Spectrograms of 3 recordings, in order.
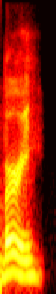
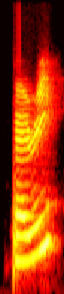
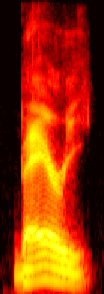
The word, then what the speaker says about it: bury: pronunciation is bare rahr Berry yeah see ER Berry like a berry that you would eat and he's burying some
